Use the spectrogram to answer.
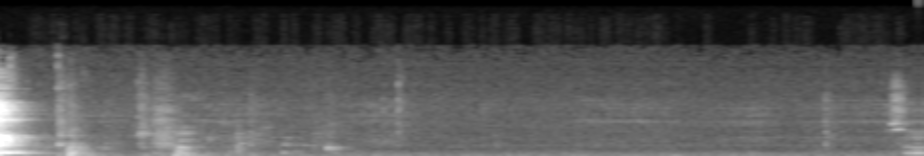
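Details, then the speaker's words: Child with croup: harsh barking cough followed by brief noisy, high-pitched inspiratory breaths; croupy cough with stridor. "so here is a croupy cough with some Strider and this is kind of just what it sounds like"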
